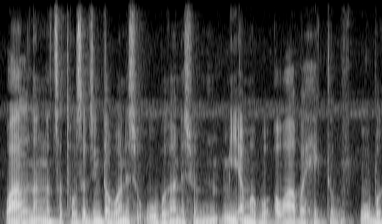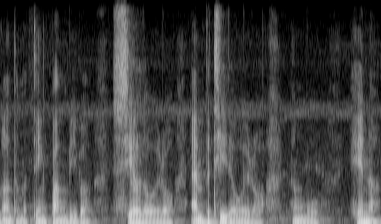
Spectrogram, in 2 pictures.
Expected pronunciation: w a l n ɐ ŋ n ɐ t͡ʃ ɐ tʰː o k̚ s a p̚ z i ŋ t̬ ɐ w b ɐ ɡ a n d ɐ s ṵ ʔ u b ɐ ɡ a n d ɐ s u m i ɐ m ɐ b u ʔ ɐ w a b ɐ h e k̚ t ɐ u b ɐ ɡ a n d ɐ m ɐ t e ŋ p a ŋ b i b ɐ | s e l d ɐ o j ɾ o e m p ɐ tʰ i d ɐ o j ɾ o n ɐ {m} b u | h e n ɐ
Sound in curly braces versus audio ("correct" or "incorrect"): incorrect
